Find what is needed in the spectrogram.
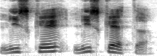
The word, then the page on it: lisquet, lisqueta: provençal; lisquet, lisqueto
